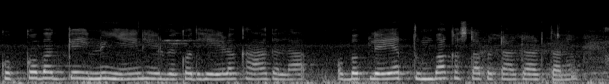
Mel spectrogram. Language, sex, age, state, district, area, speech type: Kannada, female, 30-45, Karnataka, Hassan, urban, spontaneous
